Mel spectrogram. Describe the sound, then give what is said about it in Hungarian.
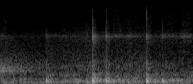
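Faint writing strokes come from a lecturer writing out a physics formula, a soft scratchy hiss broken by a few light taps as the pen or chalk meets the surface. “tulajdonképpen most én egy erősségjelet is írok”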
